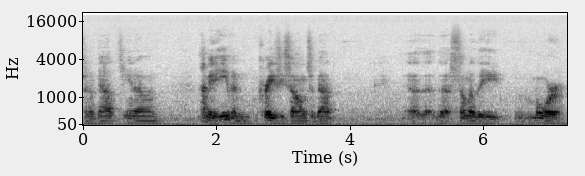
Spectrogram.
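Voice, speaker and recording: An older man speaks slowly and haltingly at a middling pitch, in a reflective, rambling interview style. His voice is picked up from a distance in an echoey room. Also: slight background noise. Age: older, 70s or above. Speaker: singer-songwriter guest. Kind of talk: reflective, unscripted talk in an interview.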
